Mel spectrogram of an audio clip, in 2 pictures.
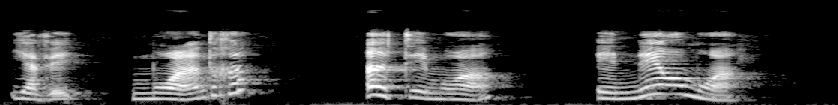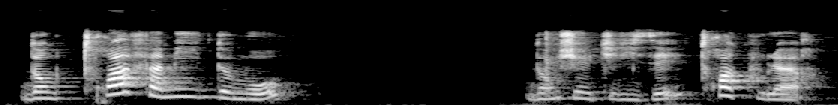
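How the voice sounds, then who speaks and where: A woman teaching a child to read, speaking slowly and carefully and spelling out sounds and syllables. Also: on the high side, vocal fry, fairly bright tone, highs cut off. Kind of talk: phonics lesson for a child.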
